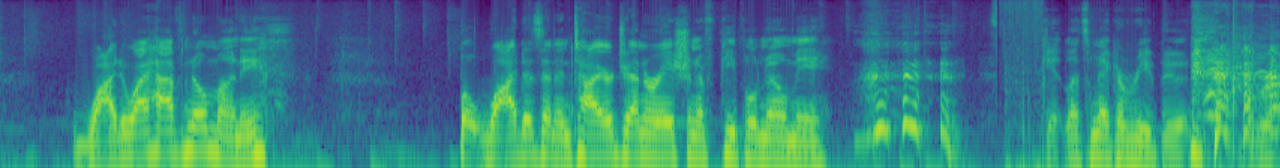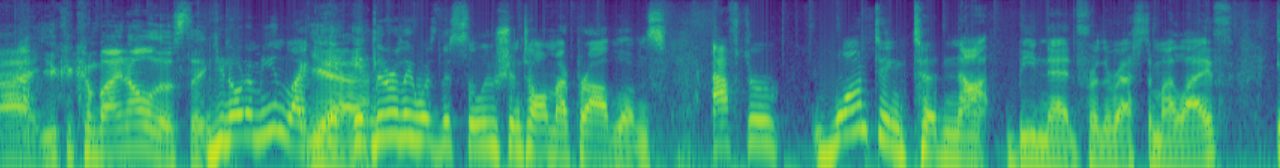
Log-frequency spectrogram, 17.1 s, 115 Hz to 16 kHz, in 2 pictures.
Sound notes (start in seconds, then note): 5.7 laughs; 8.0 laughs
